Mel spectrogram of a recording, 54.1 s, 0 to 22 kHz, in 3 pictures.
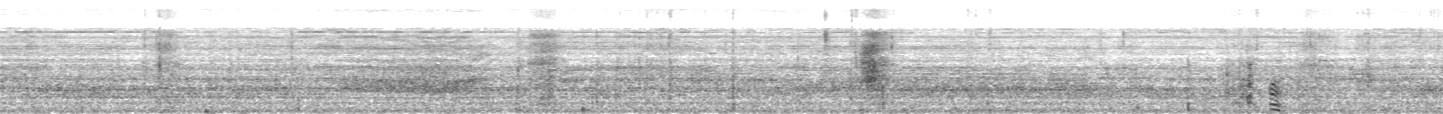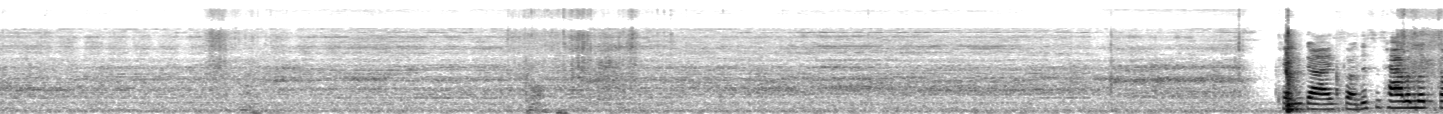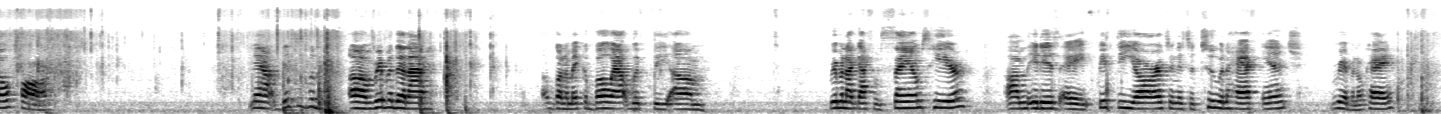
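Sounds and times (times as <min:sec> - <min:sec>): heat gun blowing air: 0:00.0 - 0:37.2, 0:39.1 - 0:41.5
plastic film rustling: 0:35.4 - 0:40.9.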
